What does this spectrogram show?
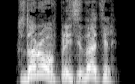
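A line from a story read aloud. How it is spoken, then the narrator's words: Loud bark. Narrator (Russian): гаркнул новоприбывший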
